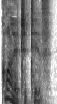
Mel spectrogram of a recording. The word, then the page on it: qualitative: British English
